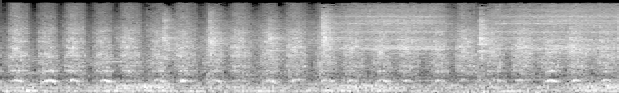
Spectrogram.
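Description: Two-man wooden frame saw cutting through a log by hand, in steady back-and-forth rasping strokes at about three a second. The strokes grow less distinct after about three seconds.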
